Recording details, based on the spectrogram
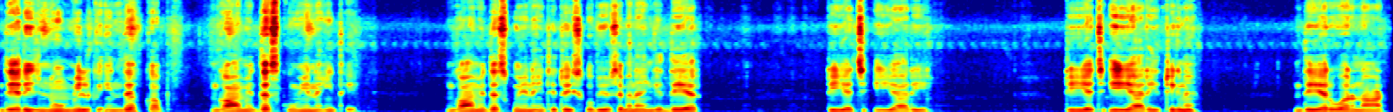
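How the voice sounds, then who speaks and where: Casting note: middle-aged male tutor, low steady voice, patient, spells words out letter by letter for students to write down. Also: slow pace, long pauses, dry recording. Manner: addresses viewers as friends, patient. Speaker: English teacher. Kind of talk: classroom-style lesson, slow dictation. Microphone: camera on a notebook while writing.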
